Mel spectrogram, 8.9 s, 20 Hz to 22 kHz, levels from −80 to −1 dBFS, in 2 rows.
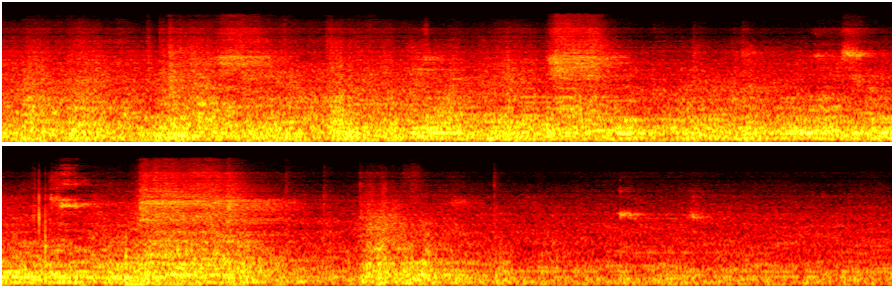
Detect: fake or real fake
